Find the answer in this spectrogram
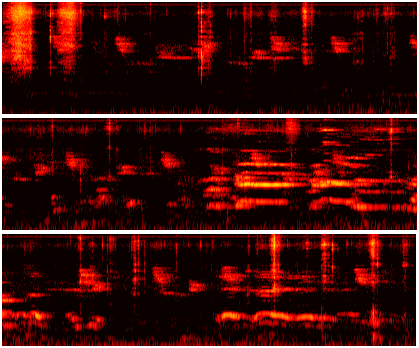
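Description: Faint bird calls in the background: several short, wavering pitched calls in the second half. A couple of soft clicks come in the first few seconds as rice paper is handled.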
